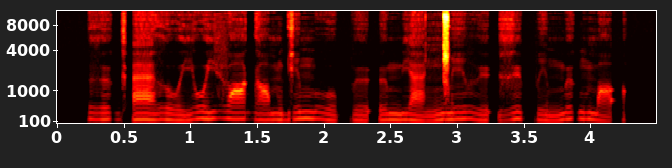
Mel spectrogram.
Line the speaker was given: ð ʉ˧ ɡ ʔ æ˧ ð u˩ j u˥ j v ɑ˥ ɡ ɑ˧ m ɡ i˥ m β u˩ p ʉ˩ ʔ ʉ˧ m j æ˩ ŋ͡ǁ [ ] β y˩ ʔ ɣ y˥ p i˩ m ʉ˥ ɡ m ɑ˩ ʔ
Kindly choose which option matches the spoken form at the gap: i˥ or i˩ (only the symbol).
i˥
